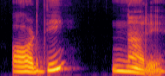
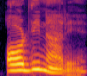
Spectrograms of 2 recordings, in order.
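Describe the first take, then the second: First: Ordinare slowly in two parts, "ordi... nare"; teacher's slow breakdown of ordinare, ordi, then nare; slow, split word. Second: Said in the usual way. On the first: Shown as a demonstration.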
